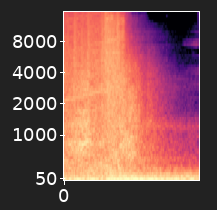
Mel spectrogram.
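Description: Film-trailer sound design: a loud noisy whoosh over a deep low rumble, its hiss fading away over the second half while the rumble goes on.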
